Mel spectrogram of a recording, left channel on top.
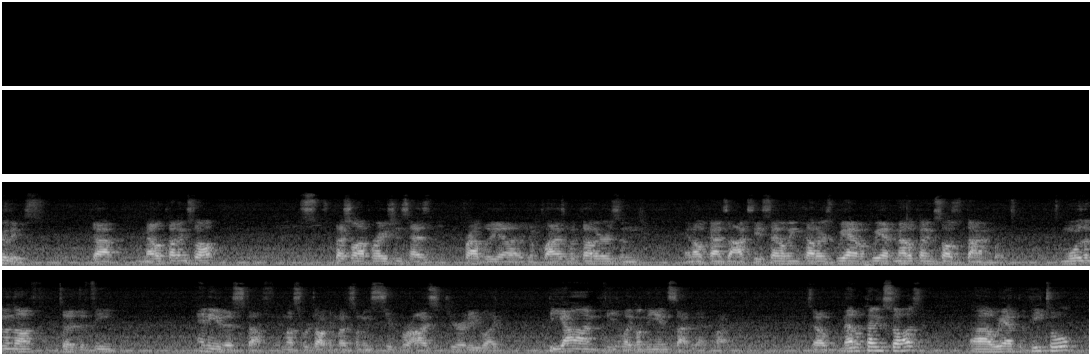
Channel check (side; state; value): left; silent; digital silence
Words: these. Got metal cutting saw. Special operations has probably plasma cutters and all kinds of oxyacetylene cutters. We have metal cutting saws with diamond blades. It's more than enough to defeat any of this stuff, unless we're talking about something super high security, like beyond like on the inside of that environment. So metal cutting saws. We have the P-tool.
